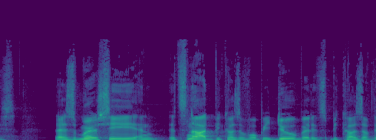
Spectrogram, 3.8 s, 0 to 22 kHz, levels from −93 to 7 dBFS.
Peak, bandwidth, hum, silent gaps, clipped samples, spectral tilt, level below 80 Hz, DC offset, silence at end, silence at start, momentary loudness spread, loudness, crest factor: -12 dBFS; 16 kHz; none; 0.48-0.56 s; under 0.1%; -5.5 dB/octave; -76 dBFS; under 0.1%; 0 s; 0 s; 13 LU; -35 LUFS; 22 dB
